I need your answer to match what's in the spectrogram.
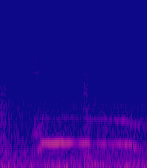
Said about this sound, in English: Someone is howling outside my window. That was super weird.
